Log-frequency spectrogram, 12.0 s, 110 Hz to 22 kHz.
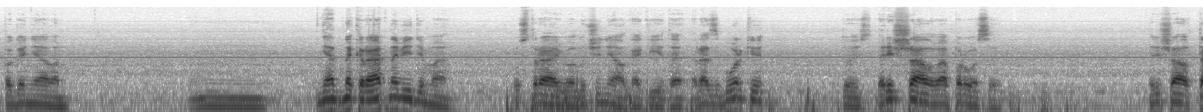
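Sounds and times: man humming in hesitation: 0:01.9 - 0:02.8.

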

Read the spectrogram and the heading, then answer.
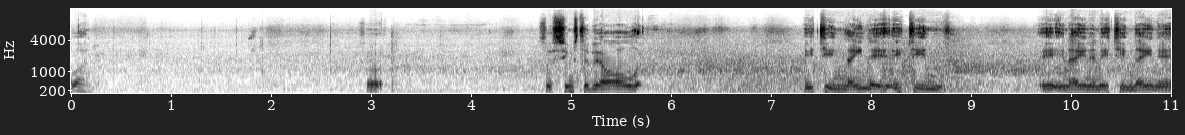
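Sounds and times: man speaking: 0:00.0 - 0:00.4, 0:02.9 - 0:03.2, 0:04.7 - 0:05.8, 0:07.3 - 0:08.9, 0:09.7 - 0:11.0.

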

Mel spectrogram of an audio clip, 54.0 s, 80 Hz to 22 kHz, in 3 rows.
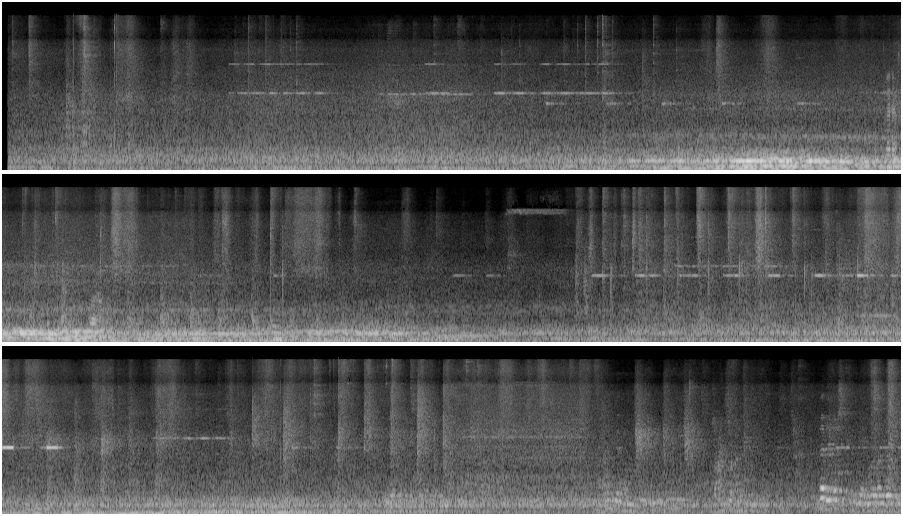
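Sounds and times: high electronic beeps: 0:07.7 - 0:24.7, 0:26.8 - 0:37.4, 0:38.8 - 0:43.2.

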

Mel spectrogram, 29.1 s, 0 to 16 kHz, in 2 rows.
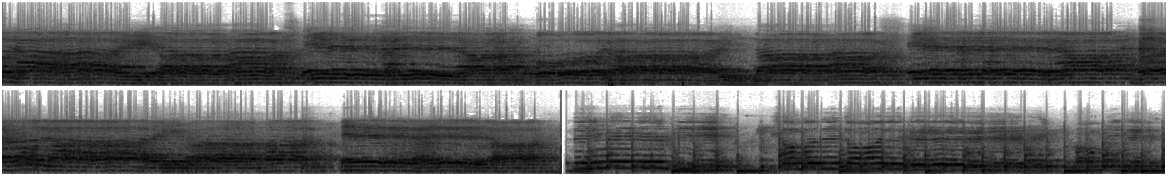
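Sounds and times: voices chanting a prayer: 0:00.0 - 0:29.0.

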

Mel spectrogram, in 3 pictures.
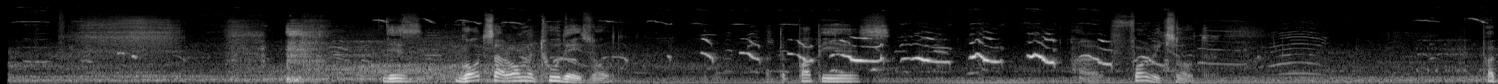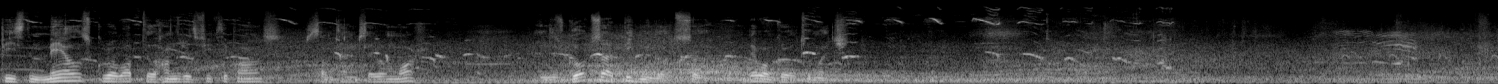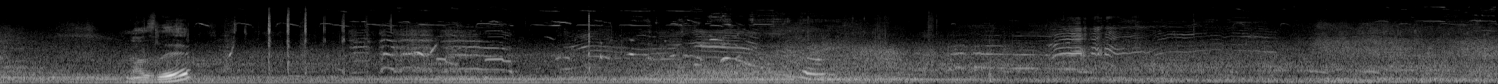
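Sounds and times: puppy whining: 0:00.0 - 0:44.9
birds chirping and clucking: 0:00.1 - 0:44.9.

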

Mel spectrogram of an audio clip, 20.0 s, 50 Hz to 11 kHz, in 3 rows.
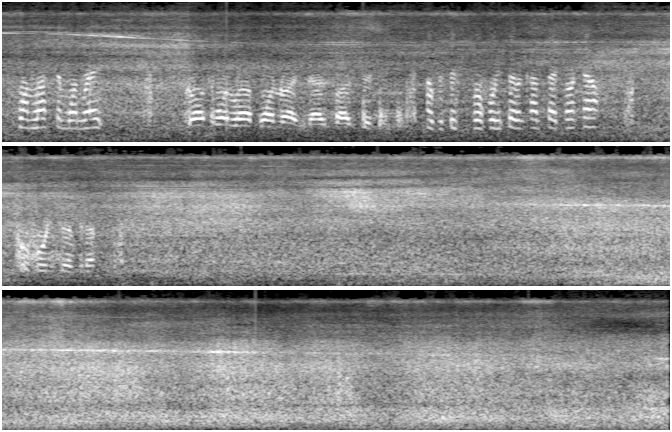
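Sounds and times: jet engine noise at takeoff: 0:00.0 - 0:20.0.

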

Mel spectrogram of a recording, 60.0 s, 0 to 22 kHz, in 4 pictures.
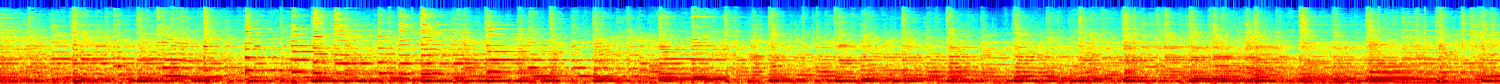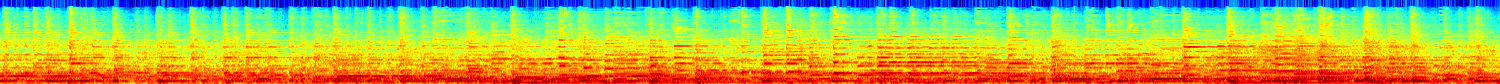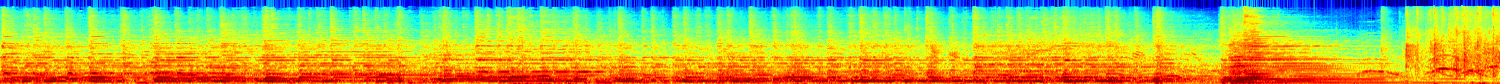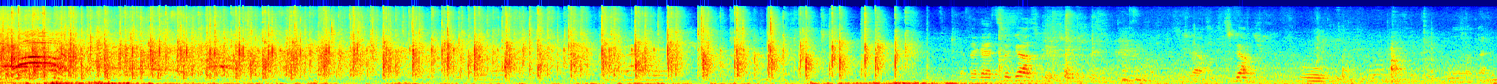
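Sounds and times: acoustic guitar duet: 0:00.0 - 0:46.2.

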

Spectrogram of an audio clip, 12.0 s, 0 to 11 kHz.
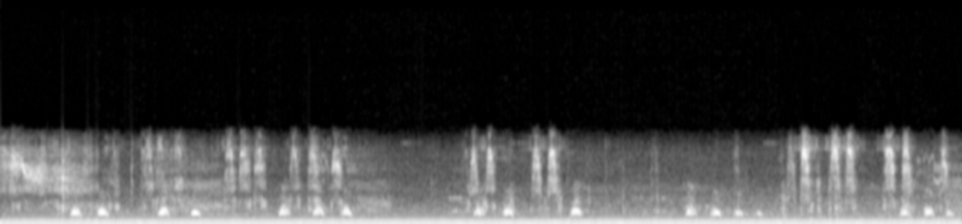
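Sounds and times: short animal calls: 0:00.0 - 0:05.0, 0:05.6 - 0:07.3, 0:08.2 - 0:12.0
low electrical hum: 0:00.0 - 0:12.0.

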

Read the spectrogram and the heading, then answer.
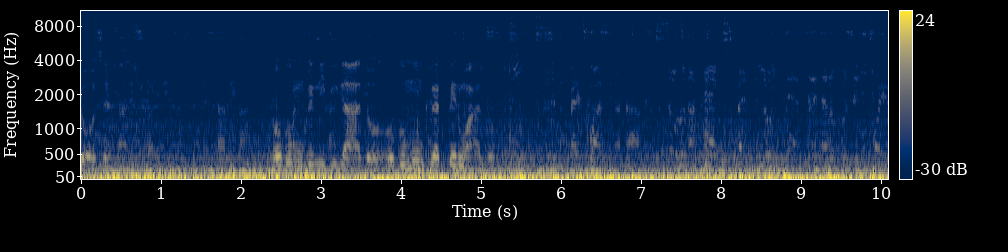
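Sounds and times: car driving rumble: 0:00.0 - 0:10.0
faint car radio advertisement: 0:00.0 - 0:10.0.

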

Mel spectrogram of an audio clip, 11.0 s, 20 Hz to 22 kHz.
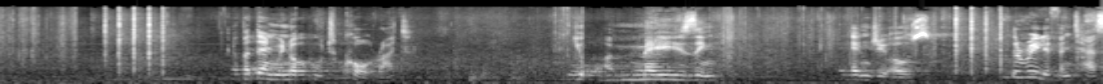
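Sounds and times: plastic bags crackling: 0:00.0 - 0:02.0, 0:05.4 - 0:11.0.

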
